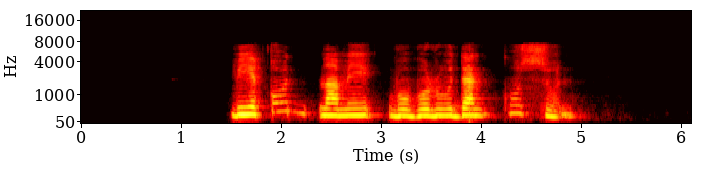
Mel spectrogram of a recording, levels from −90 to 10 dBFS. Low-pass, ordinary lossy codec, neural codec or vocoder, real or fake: 7.2 kHz; AAC, 32 kbps; none; real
